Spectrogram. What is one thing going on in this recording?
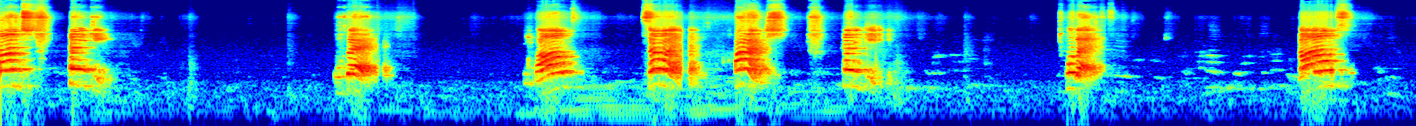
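A young woman calls out short, sharp counts through an online call, with pauses between.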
